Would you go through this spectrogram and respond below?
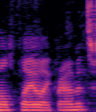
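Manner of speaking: normal talking voice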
